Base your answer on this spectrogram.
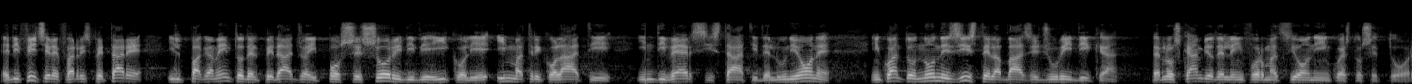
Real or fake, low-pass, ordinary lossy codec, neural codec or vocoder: real; 7.2 kHz; Opus, 64 kbps; none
